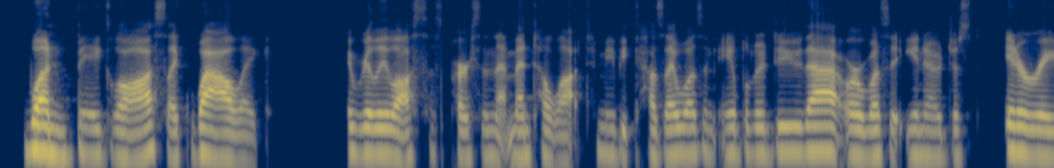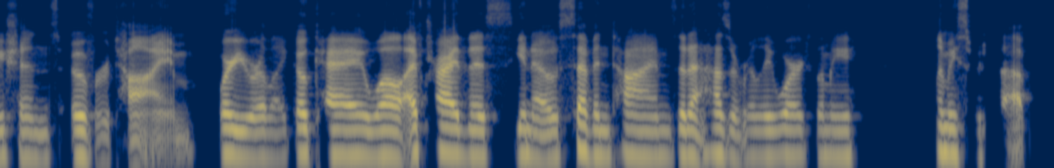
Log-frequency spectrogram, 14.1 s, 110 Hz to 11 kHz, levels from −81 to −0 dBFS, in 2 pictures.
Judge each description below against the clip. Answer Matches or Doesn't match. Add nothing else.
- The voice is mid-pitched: Matches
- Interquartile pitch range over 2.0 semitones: Doesn't match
